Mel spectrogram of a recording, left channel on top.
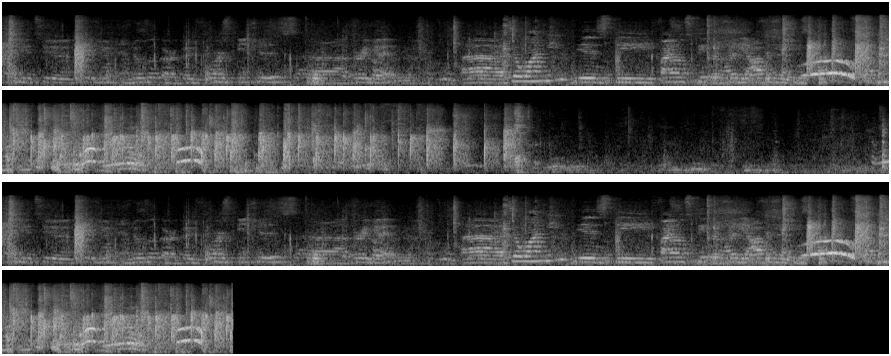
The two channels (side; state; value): right; drops out; at 11.2 s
